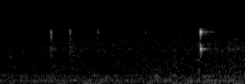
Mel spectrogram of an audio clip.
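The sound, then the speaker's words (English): Someone takes a quiet sip of water: a few soft wet mouth clicks, then a sharper little click as they swallow, with no talking. “And I'll just take a sip of water.”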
